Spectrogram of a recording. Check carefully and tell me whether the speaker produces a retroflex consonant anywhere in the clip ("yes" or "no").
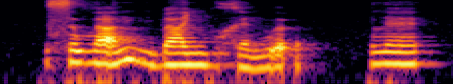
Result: no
